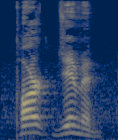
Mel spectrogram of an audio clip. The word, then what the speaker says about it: Park Jimin: Park Jimin.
